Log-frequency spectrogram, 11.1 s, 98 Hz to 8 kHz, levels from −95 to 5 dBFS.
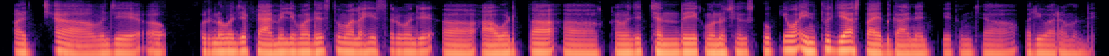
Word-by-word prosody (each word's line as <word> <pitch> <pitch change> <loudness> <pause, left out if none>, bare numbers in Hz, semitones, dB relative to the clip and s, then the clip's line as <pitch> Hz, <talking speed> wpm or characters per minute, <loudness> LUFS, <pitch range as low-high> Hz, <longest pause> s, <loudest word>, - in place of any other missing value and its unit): अच्छा 125 -2 -2
म्हणजे 120 +1 -1
अ, 130 - -4 0.4
पूर्ण 135 0 -1
म्हणजे 135 +1 +3
फॅमिलीमध्येच 130 +1 +2
तुम्हाला 135 -3 +1
हे 140 +1 0
सर्व 135 +2 -6
म्हणजे 135 +2 -1
अ, - - -3 0.4
आवडता 120 +2 +1
अ, 120 -2 -1 0.2
म्हणजे 125 +1 +3
छंद 125 0 +4
एक 130 0 +4
म्हणू 125 0 +5
शकतो 130 +1 -2
किंवा 160 +2 +3
एन्थूसियास्ट 155 0 +3
आहेत 125 -2 +2
गाण्याचे 115 +1 -2
तुमच्या 120 0 -6
परिवारामध्ये. 120 -1 -4
125 Hz, 130 wpm, -21 LUFS, 120-135 Hz, 0.4 s, म्हणू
